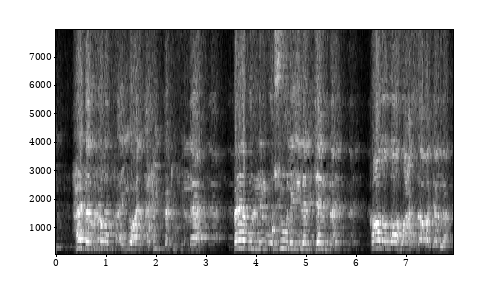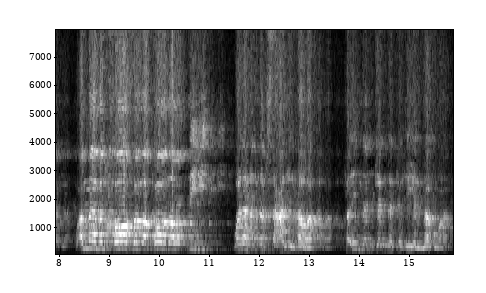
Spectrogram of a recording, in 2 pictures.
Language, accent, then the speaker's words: Arabic; Egypt; ما وقع في بلادنا مصر على مر السنوات الماضية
